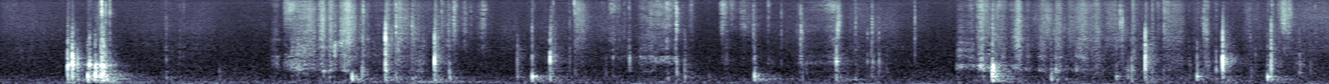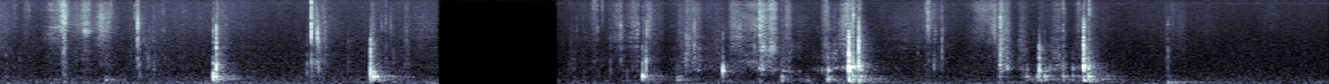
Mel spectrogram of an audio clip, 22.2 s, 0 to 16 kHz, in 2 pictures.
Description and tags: ceramic 08d womanshoes onoff
Putting woman's shoes on/off on ceramic tiles. Recorded with a ZOOM H2 in a bathroom of a house, normalized with Audacity.
footstep, steps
